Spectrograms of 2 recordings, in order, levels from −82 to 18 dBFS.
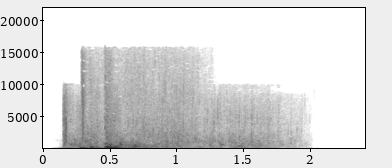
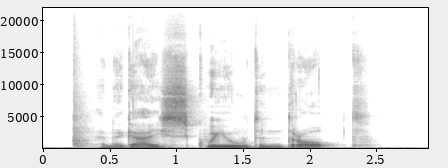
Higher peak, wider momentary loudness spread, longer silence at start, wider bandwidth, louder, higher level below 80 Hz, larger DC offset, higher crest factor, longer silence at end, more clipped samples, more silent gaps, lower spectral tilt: first, 0 dBFS vs -14 dBFS; about the same, 20 LU vs 21 LU; first, 0.15 s vs 0 s; second, 16 kHz vs 18.5 kHz; first, -18 LUFS vs -29 LUFS; first, -30 dBFS vs -52 dBFS; neither; about the same, 20 dB vs 18 dB; first, 0.6 s vs 0.1 s; neither; neither; about the same, -6 dB/octave vs -5 dB/octave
